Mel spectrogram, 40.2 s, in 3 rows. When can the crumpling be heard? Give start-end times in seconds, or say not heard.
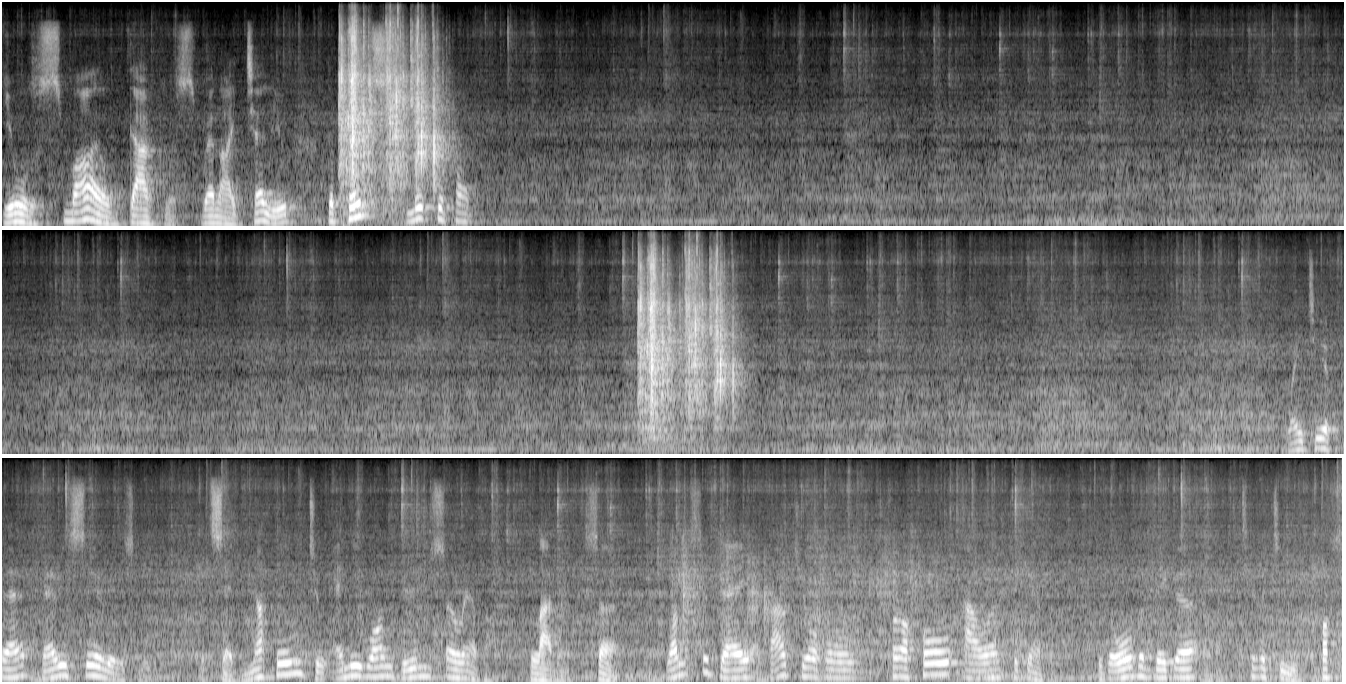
3.4-4.4, 19.8-20.8, 33.5-36.2.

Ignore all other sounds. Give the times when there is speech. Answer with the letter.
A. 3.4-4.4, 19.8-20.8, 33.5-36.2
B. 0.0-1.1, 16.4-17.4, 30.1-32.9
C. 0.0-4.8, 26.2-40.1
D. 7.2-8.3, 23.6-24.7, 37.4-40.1
C.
